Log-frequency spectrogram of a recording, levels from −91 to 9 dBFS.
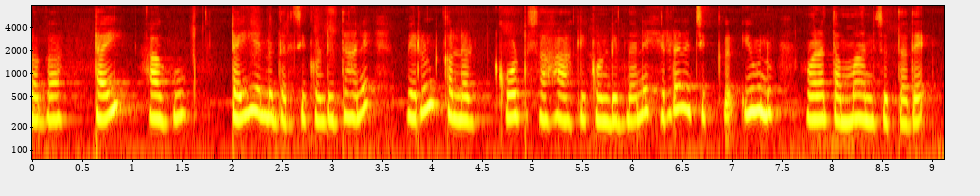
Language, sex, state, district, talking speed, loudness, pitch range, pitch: Kannada, female, Karnataka, Bangalore, 110 wpm, -17 LUFS, 250-295 Hz, 265 Hz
